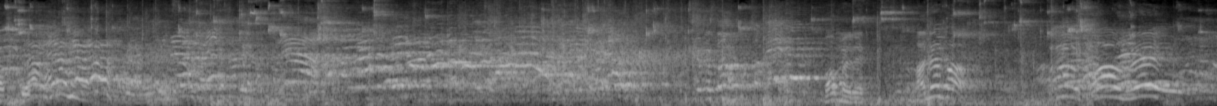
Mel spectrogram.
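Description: Young women shout and call out across an echoing gym.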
